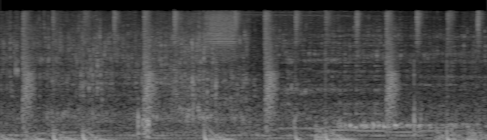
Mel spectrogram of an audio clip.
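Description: Water pouring and splashing out of the bottom end of an engine into a container, a continuous close trickle with intermittent glugs and clanks.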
